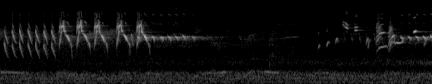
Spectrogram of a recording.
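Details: European goldfinch song opening with a quick series of rhythmic descending chirps, a brief lull, then renewed twittering and a sweet rising whistle.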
